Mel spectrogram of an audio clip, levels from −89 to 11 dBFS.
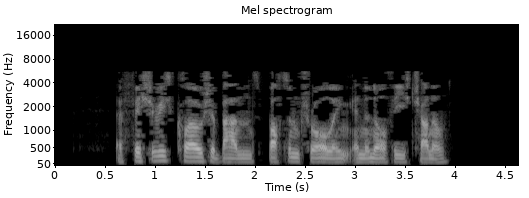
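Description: From start to finish the speech carries heavy damage of the kind MP3 compression leaves, most likely from encoding at a very low bitrate around 16 kbps. Everything above 5.5 kHz is gone, so the sound is dull and the s sounds lose their edge. It sounds watery and swirling, with smeared attacks. On a spectrogram there is a flat ceiling at 5.5 kHz, and below it the energy breaks into patches that flicker on and off between frames.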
